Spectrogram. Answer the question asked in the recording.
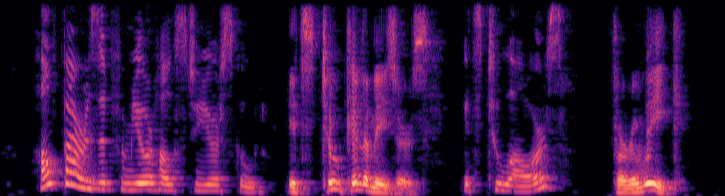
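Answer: It's 2 kilometres.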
